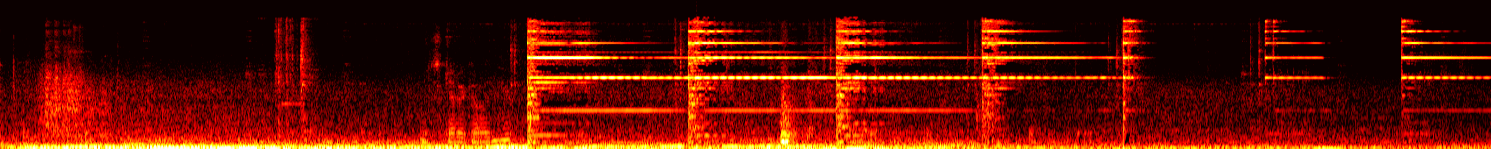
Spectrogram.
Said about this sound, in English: you will get whatever hour or quarter struck on bells that it happens to be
